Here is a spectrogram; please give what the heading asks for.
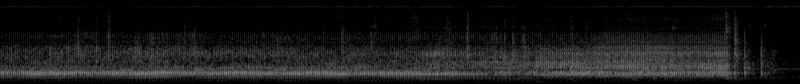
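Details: Old recorder after cleaning, with parts repositioned for better tracking and speed set about right: steady mid-pitched motor whir with light mechanical rustle, even until it stops. Runs smoothly and is fully operational.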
